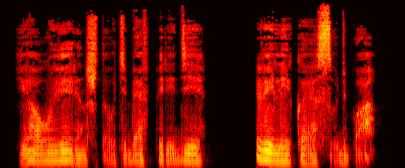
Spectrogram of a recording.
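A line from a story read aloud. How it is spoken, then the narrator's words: Muttered. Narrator (Russian): пробормотал Нортон-старший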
